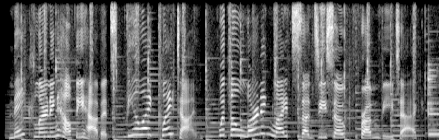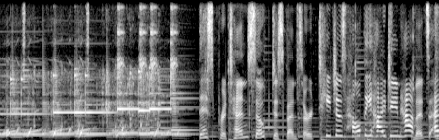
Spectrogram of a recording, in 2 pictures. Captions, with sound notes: Make learning healthy habits feel like playtime with the Learning Lights Sudsy Soap from VTech. (bright music) (bubbles popping) This pretend soap dispenser teaches healthy hygiene habits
